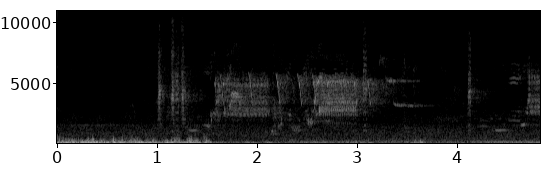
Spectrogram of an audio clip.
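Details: Spring bird song: a few sharp chips, then a long, rich twittering phrase lasting about two seconds, and a faint later phrase, over a low rumble that is loudest at first.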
